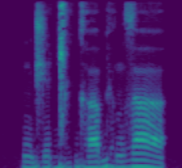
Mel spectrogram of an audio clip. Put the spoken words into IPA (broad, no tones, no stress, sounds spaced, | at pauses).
n d͡ʒ i ɡ͡ǁ i̤ ɡʱ ɜ bʲ ɔ̤ n z ɜ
